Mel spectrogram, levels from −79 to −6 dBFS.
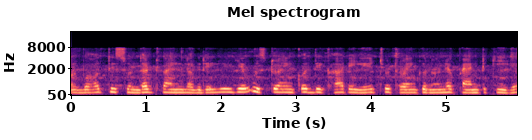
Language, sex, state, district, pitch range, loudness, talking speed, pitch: Hindi, female, Haryana, Charkhi Dadri, 180-200 Hz, -17 LUFS, 210 wpm, 190 Hz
